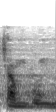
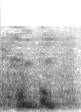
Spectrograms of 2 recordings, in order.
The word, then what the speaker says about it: Chambung: The last one, that is Chambung, not Hembung, is C, not E.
